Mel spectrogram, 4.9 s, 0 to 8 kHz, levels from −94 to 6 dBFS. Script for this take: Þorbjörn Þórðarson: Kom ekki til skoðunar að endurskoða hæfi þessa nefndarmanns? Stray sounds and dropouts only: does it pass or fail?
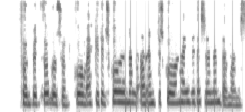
pass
